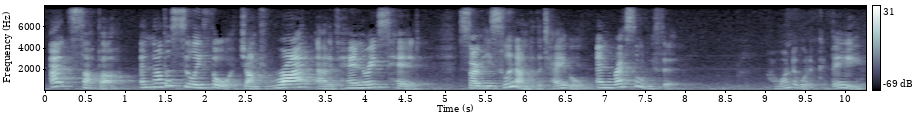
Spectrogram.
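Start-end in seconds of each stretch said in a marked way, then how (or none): 0.1-7.9 louder, animated read-aloud; storybook reading. A narrator's reading. Teacher reading to children, animated storytelling. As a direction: make the tale vivid for kids.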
